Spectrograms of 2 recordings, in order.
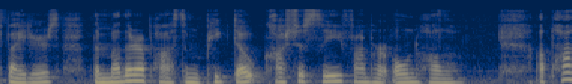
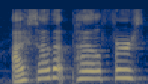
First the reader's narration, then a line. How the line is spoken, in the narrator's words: Big Ewe cried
